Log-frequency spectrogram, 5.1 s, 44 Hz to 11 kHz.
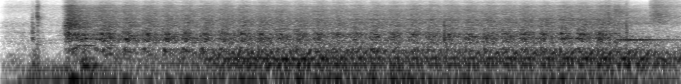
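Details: Honda CR-V with fault codes P0203 and P1043 for the number 3 injector: the starter churns steadily at about three and a half turns a second but the engine never fires, a crank no-start caused by a shorted injector.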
